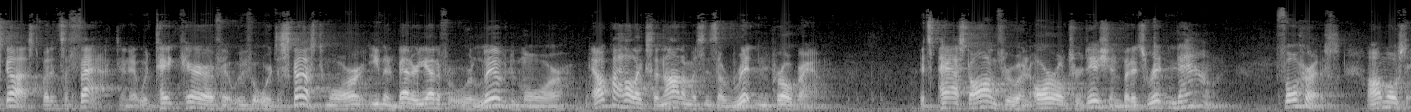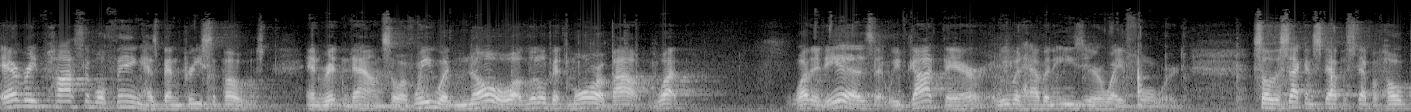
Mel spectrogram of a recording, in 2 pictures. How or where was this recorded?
live audience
